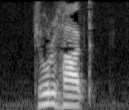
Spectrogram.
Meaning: weaver
- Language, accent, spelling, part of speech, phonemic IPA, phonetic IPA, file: Armenian, Eastern Armenian, ջուլհակ, noun, /d͡ʒulˈhɑk/, [d͡ʒulhɑ́k], Hy-ջուլհակ.ogg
